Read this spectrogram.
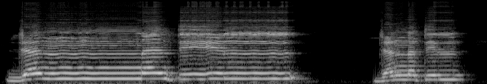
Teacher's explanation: नून मुशद्दद पर गुन्ना करेंगे, लाम साकिन पर कलकला नहीं करना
